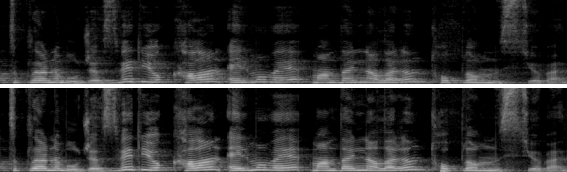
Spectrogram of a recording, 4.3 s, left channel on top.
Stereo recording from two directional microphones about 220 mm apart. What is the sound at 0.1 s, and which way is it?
A woman's voice, 45° right (ahead or behind).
